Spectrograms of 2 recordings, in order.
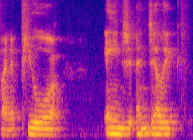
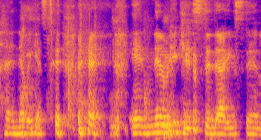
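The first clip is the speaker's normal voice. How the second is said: laughing; 6 dB louder than usual. Real, not acted. Laughing at the idea.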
